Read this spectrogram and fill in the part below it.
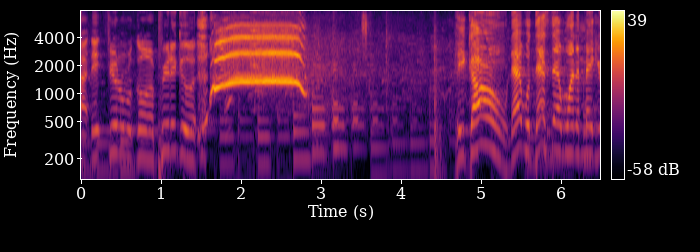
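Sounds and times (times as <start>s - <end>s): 
speech: 0.0s - 6.4s
imitated high-pitched scream of a funeral mourner: 1.5s - 2.8s
laughter: 1.5s - 6.4s.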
